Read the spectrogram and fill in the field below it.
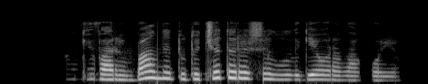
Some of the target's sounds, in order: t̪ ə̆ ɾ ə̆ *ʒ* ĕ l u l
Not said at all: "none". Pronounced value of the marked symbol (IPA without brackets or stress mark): ʃ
